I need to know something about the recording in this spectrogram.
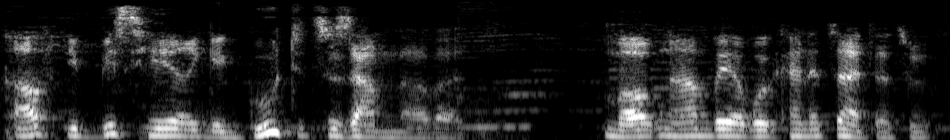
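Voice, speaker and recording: An actor playing a self-important, chatty shopping center manager in a German crime radio drama, jovial and official in manner. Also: male voice, medium pitch, moderate pace, muffled recording, close to an everyday voice. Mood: businesslike, jovial.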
